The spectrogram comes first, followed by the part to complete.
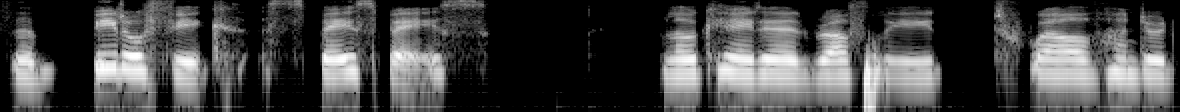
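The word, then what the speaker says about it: Pituffik: Then in 2016, it was transported to, it's pronounced the Pivnick space base, located roughly 1,200 kilometers above the Arctic Circle.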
